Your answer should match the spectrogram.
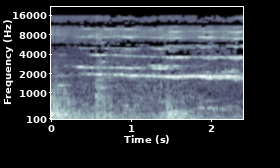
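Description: JR Central 373 series electric train pulling away, its wheels squealing in steady high tones from about half a second in, over a low rumble with a few knocks.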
